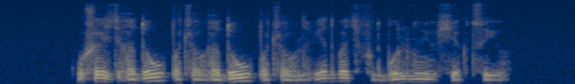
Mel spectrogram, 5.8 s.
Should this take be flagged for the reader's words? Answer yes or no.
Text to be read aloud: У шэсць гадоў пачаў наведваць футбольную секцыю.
yes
